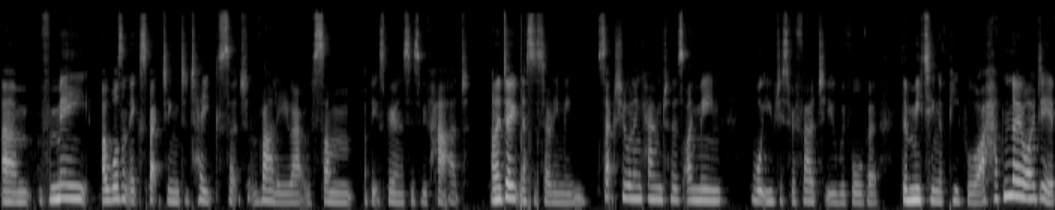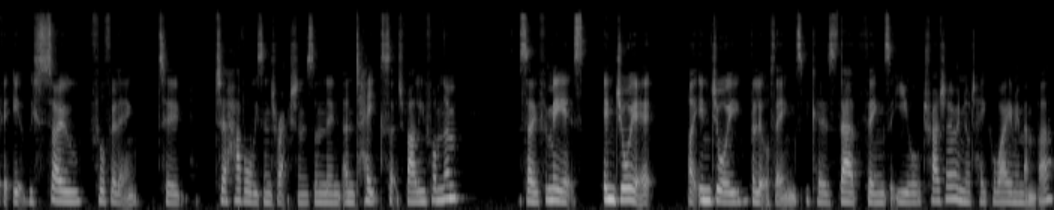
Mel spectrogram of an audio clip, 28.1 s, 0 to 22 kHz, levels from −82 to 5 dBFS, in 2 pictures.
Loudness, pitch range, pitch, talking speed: -33 LUFS, 175-215 Hz, 190 Hz, 190 wpm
